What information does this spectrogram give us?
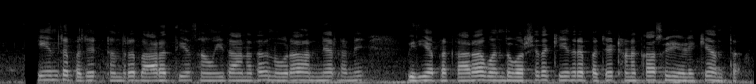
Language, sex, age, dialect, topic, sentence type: Kannada, male, 31-35, Dharwad Kannada, banking, statement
